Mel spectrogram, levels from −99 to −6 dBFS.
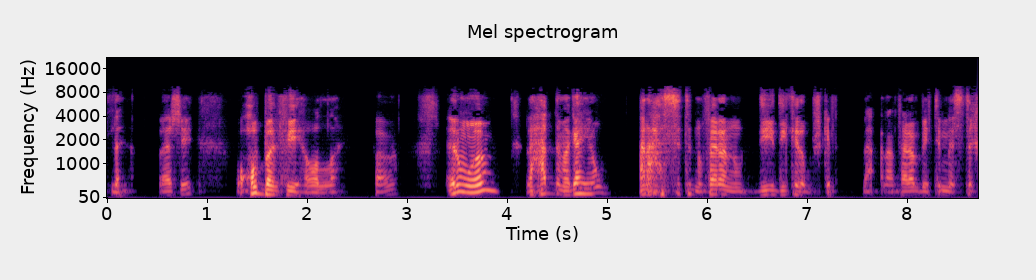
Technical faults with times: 0.00-8.71 channel delay (comb filtering)

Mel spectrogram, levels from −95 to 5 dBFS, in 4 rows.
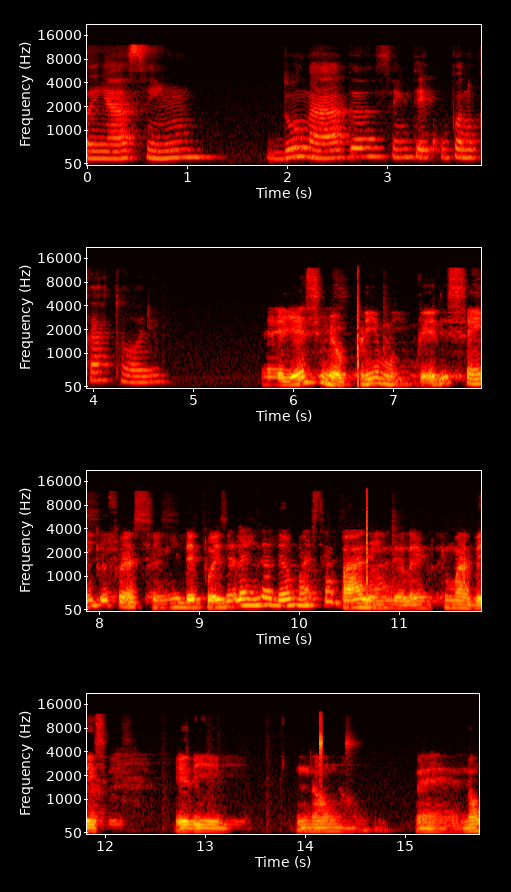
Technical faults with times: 0.00-15.74 echo with no canceller
6.64 electrical switching spike
10.67 electrical switching spike
14.14 electrical switching spike

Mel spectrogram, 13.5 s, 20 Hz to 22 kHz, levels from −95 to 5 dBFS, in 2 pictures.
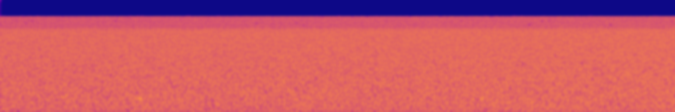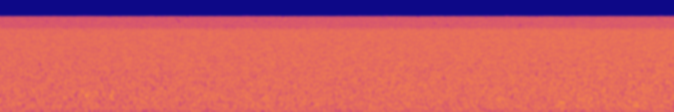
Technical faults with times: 0.00-6.21 speech suppressed in double talk
0.00-13.49 other side's voice leaking through
6.85-8.50 speech suppressed in double talk
8.87-13.49 speech suppressed in double talk

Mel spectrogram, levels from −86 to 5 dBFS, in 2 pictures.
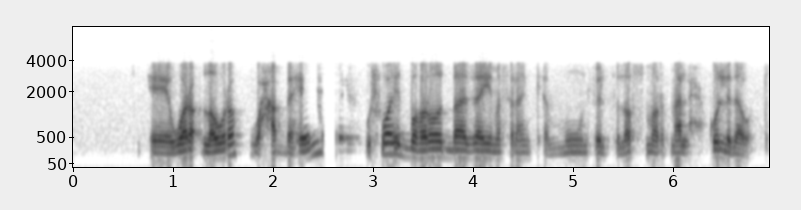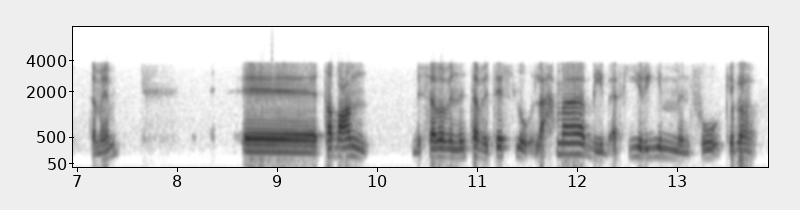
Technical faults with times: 2.31-2.52 speech suppressed in double talk
2.43-2.83 other side's voice leaking through
13.54-13.90 codec payload misread

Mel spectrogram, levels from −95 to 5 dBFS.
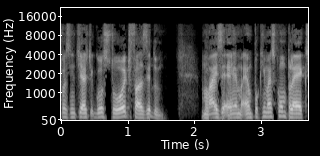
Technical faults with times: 1.32 skip ahead
2.05-2.55 jitter buffer speed-up

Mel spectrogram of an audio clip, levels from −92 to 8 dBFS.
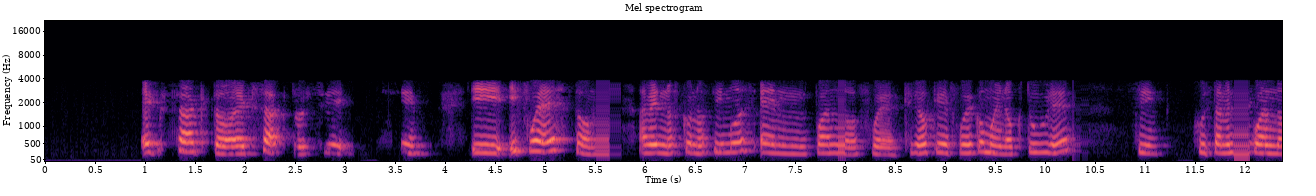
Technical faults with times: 5.52-5.76 packet loss with last packet repeated
7.94-8.00 packet loss with last packet repeated
10.28-10.44 packet loss with last packet repeated
11.90-12.04 packet loss with last packet repeated

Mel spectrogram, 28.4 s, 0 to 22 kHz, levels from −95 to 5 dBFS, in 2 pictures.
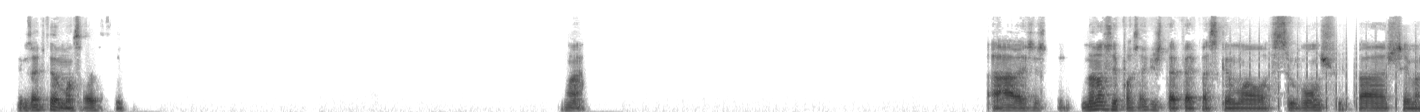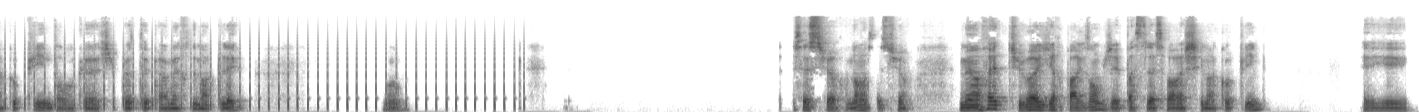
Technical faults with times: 12.30-19.45 train of clicks

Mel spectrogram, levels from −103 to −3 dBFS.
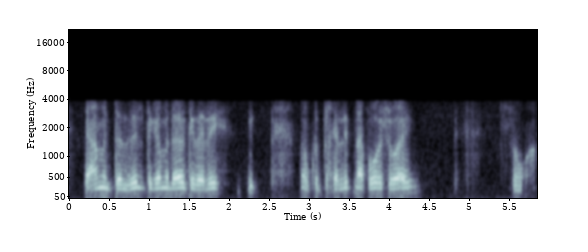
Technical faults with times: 0.00-5.85 GSM full-rate codec

